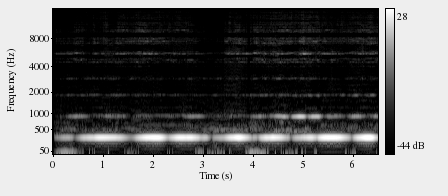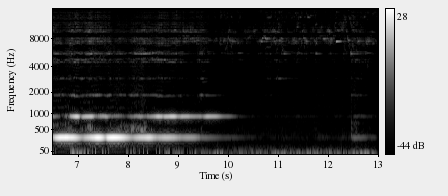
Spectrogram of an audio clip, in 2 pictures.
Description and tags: Tono Corto 13sec
bohemia glass glasses wine flute violin jangle tinkle clank cling clang clink chink ring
